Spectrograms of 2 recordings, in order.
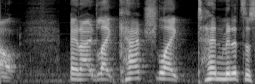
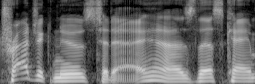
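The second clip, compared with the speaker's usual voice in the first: serious news anchor voice, lower pitch; 7 semitones lower than usual. Showing how a sad story would be read: Tom Brokaw voice. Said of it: "I'm going Tom Brokaw".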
